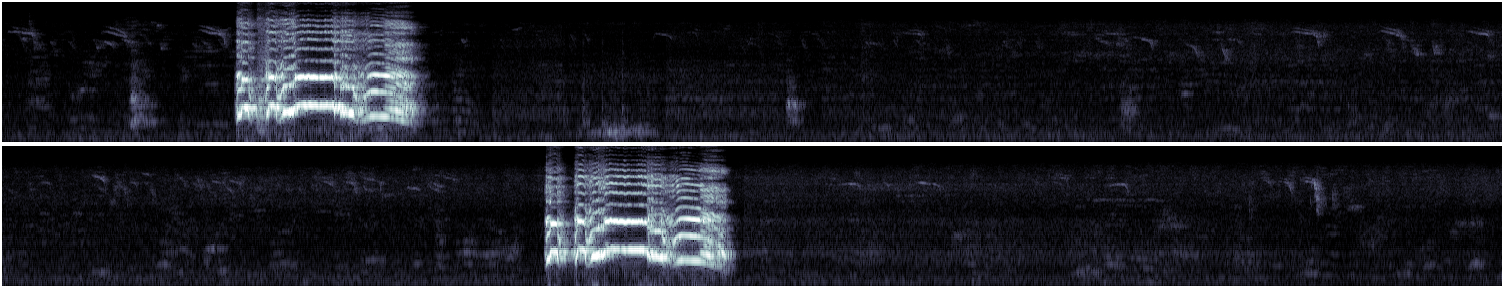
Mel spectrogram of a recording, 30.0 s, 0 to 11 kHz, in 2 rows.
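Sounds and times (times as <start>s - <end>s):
faint bird chirping: 0.0s - 2.4s, 4.5s - 20.3s, 22.5s - 30.0s
rooster crowing: 2.3s - 4.3s, 20.4s - 22.4s.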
